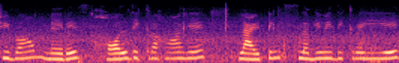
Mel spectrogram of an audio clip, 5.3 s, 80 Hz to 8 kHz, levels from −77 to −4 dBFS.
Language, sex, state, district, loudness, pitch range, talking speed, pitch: Hindi, female, Chhattisgarh, Balrampur, -17 LUFS, 235-255 Hz, 135 wpm, 240 Hz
